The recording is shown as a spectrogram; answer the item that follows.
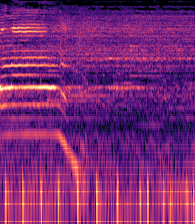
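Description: Gospel worship band music: a held note slides up, holds, and falls away just under a second in, over a low, pulsing accompaniment.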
